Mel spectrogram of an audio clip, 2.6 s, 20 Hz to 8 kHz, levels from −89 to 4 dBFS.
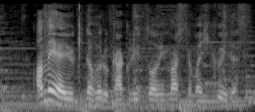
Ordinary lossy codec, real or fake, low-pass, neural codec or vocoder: none; real; 7.2 kHz; none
